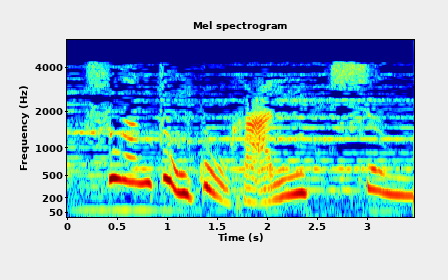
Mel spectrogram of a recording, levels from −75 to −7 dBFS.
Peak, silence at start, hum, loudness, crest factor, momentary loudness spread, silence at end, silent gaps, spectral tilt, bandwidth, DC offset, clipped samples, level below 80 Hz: -2 dBFS; 0 s; none; -17 LUFS; 16 dB; 12 LU; 0 s; none; -9.5 dB/octave; 4.5 kHz; under 0.1%; under 0.1%; -46 dBFS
